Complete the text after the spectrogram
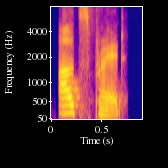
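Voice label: "outspread", Indian English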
